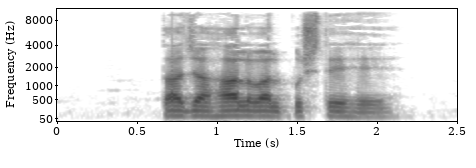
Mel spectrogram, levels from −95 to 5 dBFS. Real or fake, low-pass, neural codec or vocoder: real; 9.9 kHz; none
